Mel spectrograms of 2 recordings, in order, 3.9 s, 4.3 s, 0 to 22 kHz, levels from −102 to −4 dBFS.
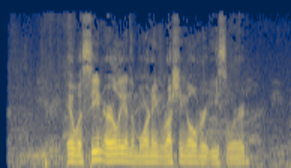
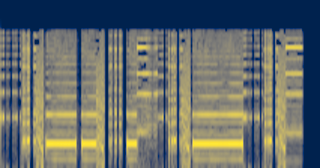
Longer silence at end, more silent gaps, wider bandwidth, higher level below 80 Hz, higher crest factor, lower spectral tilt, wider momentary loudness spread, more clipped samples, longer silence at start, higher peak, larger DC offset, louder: second, 0 s vs 0.25 s; second, none vs 1.39-1.43 s; first, 16 kHz vs 11.5 kHz; about the same, -50 dBFS vs -46 dBFS; first, 18 dB vs 10 dB; first, -5.5 dB/octave vs -0.5 dB/octave; first, 16 LU vs 8 LU; neither; about the same, 0.15 s vs 0.1 s; about the same, -6 dBFS vs -4 dBFS; neither; second, -22 LUFS vs -12 LUFS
